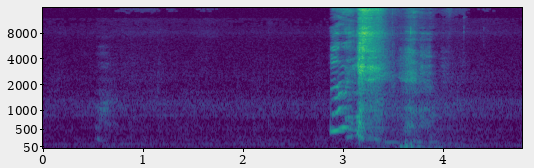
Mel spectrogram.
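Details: Sneezing during a Covid-19 PCR nasal swab test: a quick in-breath, then a sharp, forceful swab-induced sneeze and a softer trailing sound.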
